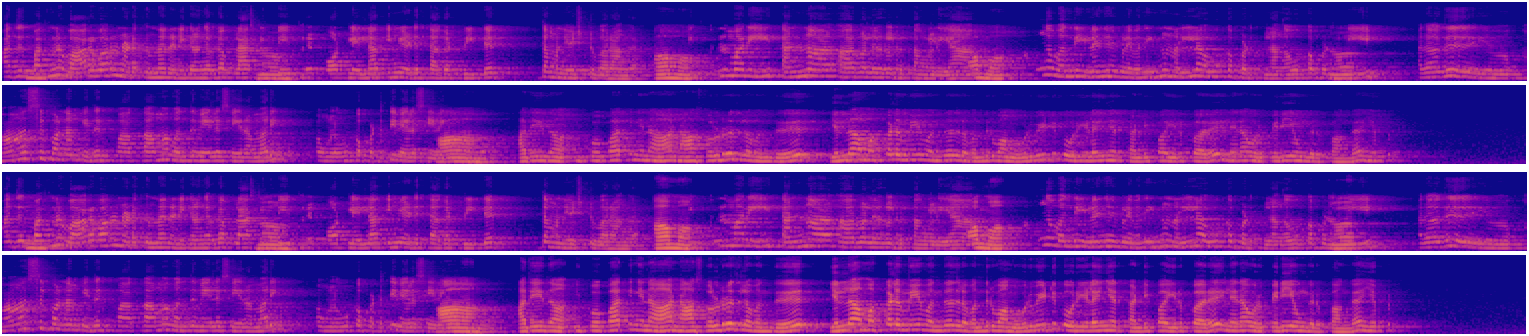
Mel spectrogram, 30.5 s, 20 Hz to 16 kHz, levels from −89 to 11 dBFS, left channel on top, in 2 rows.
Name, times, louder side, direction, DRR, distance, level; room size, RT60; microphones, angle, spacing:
voice 1, 0.0-4.9 5.4-6.4 6.9-9.7 10.3-13.7 14.2-18.1 18.4-20.1, left 1 dB, 15° left, 2 dB, 1.1 m, -36 dB
voice 2, 2.5-2.9 6.5-6.9 9.6-10.0 13.3-13.5 19.6-20.0 20.4-29.1, right 3 dB, 60° right, 11 dB, 0.6 m, -30 dB
9.9 x 7.0 x 8.3 m, 1.3 s
head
